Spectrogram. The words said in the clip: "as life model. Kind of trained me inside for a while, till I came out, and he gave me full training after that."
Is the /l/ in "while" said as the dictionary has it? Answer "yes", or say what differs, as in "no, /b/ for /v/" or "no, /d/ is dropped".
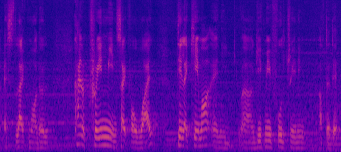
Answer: yes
